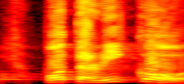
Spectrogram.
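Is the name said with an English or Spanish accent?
Spanish. The name is said with a Spanish accent. The speaker calls it wrong. "I'm not going to talk like this and then go"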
